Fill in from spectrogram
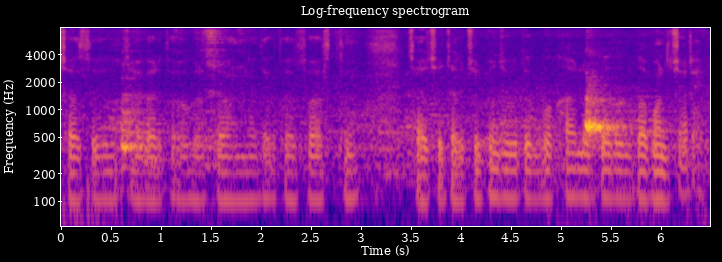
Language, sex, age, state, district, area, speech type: Maithili, male, 30-45, Bihar, Begusarai, urban, spontaneous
